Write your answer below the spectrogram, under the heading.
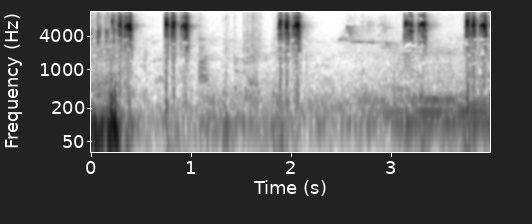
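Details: Sogon, the crimson sunbird, in a lure recording: five crisp, very high two-part 'cret cret' chirps spaced roughly a second apart, with a brief thin whistle in the middle and faint low hum behind.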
